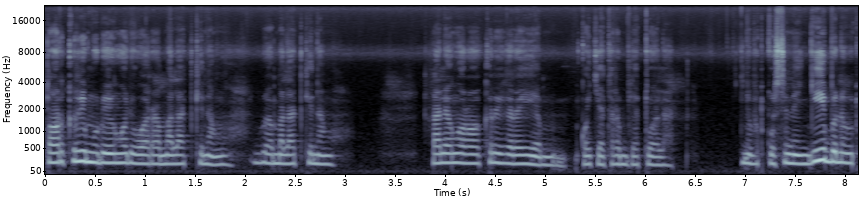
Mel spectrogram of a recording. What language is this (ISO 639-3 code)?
ckr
